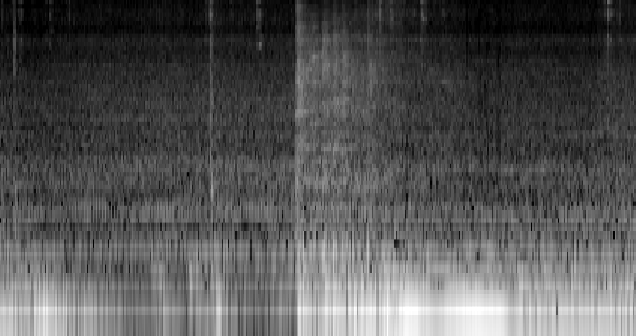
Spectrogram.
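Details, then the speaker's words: GM Celta after repair of a loud starting noise, possibly low on fuel: short crank, then it catches into a smooth low idle with no grinding or clatter. Normal start, the noise is gone. "aqu que dava para escutar de longe aquele barulho lá que fazia ó vamos dar partida acabou o barulho"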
